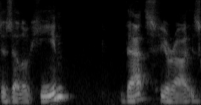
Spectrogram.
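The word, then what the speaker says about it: אלהים: letters you know hey Bobby but it is pronounced Elohim okay now remember if we're talking about a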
